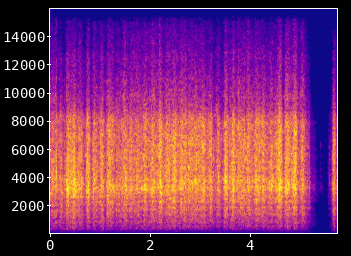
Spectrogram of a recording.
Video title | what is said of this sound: BETTER THAN TAKEOUT - General Tso's Chicken Recipe | shake them around and listen to how crispy they are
